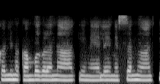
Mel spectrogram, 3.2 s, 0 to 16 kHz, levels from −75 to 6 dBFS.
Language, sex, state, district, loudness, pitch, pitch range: Kannada, female, Karnataka, Koppal, -13 LUFS, 190 Hz, 185-195 Hz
